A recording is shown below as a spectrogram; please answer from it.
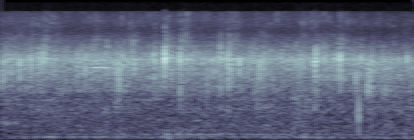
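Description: Curry leaves sizzle in hot frying oil in a home kitchen pan, a soft steady crackle with scattered small pops, close but fairly quiet, no voices.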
